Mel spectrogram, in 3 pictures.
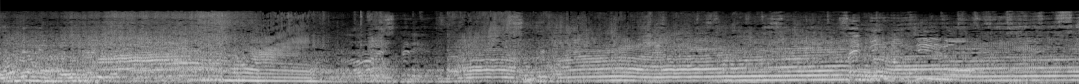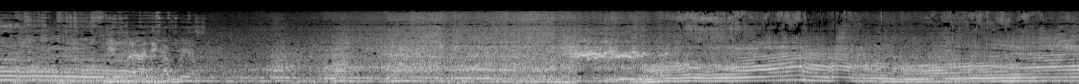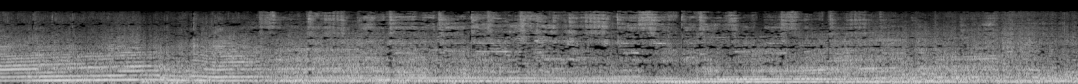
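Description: Autobianchi A112 race car's small four-cylinder engine revving hard, its pitch repeatedly climbing and then dropping as the driver accelerates, lifts off and shifts gear around a tight cone course. A brief tyre squeal comes about halfway through.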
